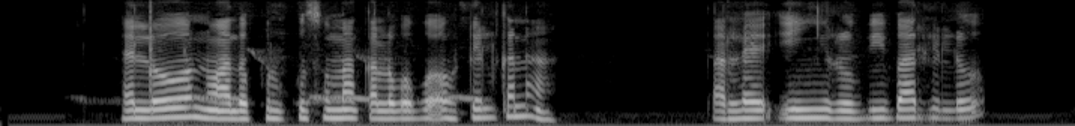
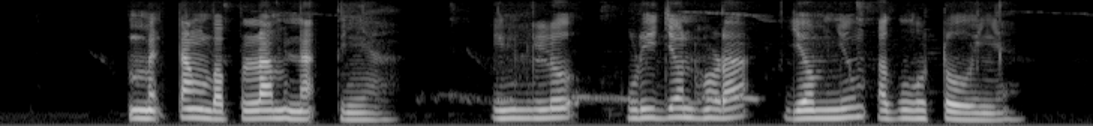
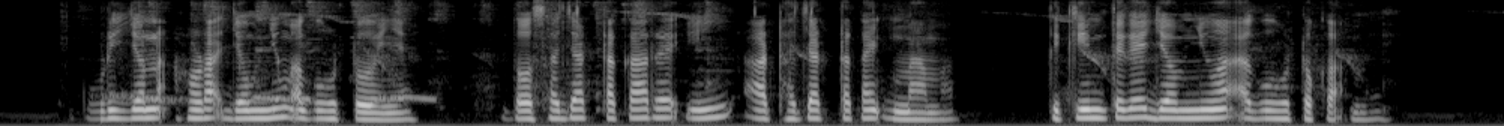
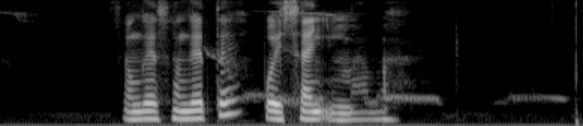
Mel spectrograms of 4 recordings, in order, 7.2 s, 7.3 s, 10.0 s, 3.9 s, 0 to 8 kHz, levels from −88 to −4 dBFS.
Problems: background sounds at intervals, background conversations at intervals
